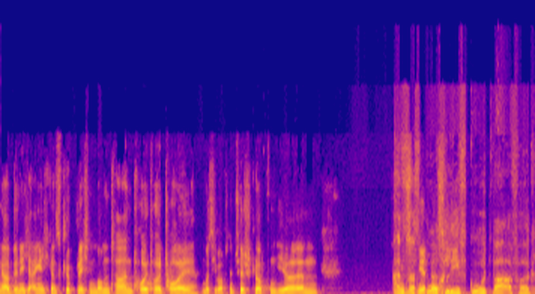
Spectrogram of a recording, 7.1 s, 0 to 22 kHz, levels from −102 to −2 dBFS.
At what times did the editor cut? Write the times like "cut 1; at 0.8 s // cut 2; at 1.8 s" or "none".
none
